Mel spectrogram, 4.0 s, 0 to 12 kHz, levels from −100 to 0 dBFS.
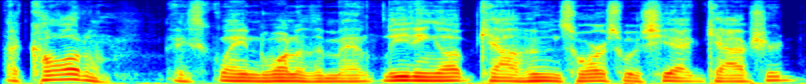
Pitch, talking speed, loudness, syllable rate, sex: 135 Hz, 240 wpm, -17 LUFS, 6.7 syllables/s, male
